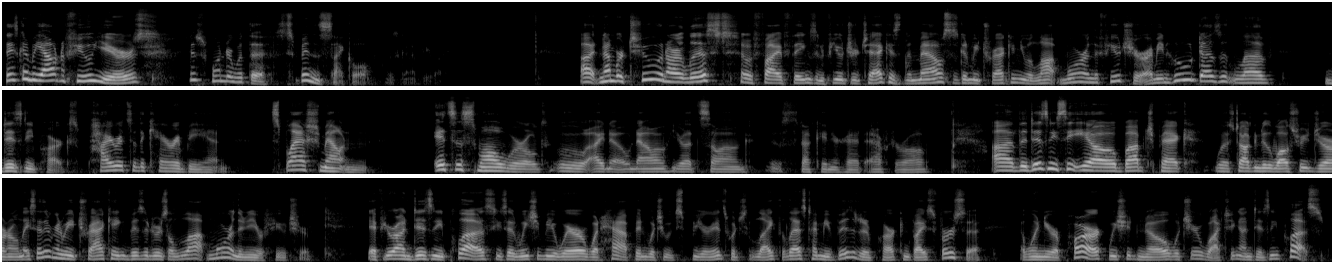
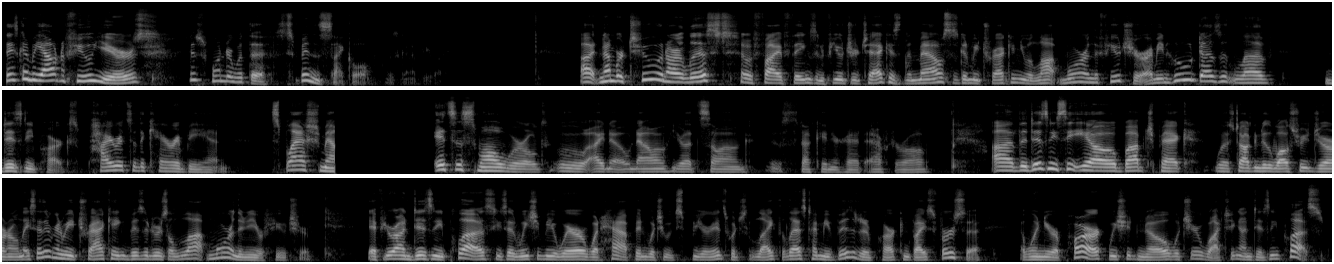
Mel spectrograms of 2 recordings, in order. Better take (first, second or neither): first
